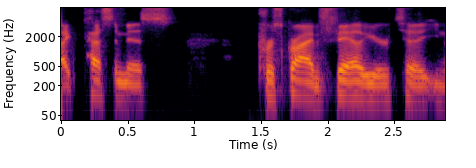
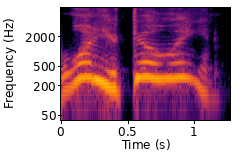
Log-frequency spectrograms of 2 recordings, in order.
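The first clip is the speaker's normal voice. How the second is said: put-on screaming, higher and louder; 7 dB louder than usual. Imitating a parent at their kid's missed free throw: imitating a parent screaming. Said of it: "screaming at 'em".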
